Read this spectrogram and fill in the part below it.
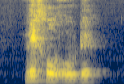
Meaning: a divining rod, a dowsing rod
- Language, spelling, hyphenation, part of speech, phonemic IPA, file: Dutch, wichelroede, wi‧chel‧roe‧de, noun, /ˈʋɪ.xəlˌru.də/, Nl-wichelroede.ogg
